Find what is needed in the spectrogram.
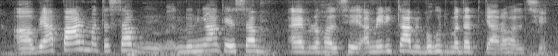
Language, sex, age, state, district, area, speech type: Maithili, female, 18-30, Bihar, Saharsa, rural, spontaneous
